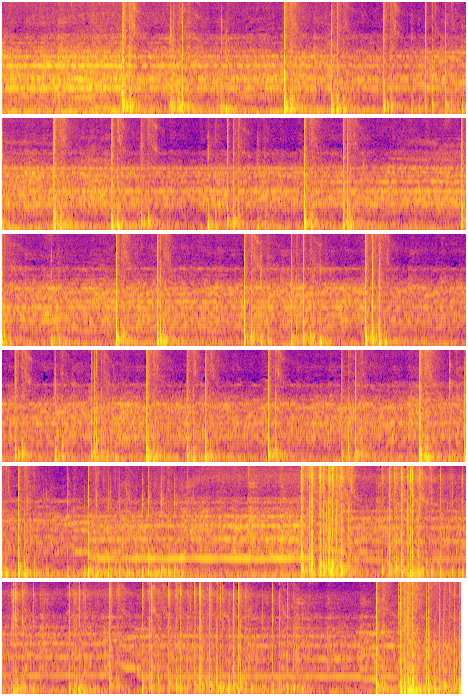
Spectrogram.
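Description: Aerial firework shells bursting in quick succession, a sharp bang every second or so and several a second at times, with a denser flurry about three quarters of the way through. Music plays alongside.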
